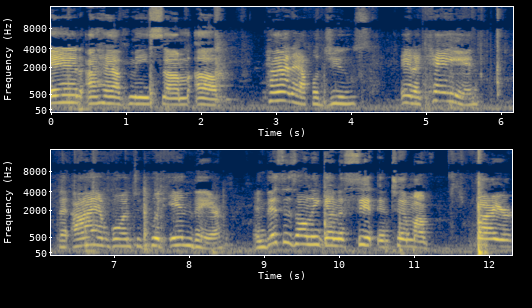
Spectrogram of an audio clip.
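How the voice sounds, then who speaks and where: The speech moves at a very slow pace over light background noise. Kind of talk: casual cooking tutorial. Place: kitchen. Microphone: phone near.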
